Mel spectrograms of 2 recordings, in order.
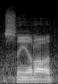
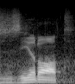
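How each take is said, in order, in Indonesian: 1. Kata ini diawali dengan s emfatik, s yang berat. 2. Kata ini diawali dengan bunyi z. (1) "bukan sirat" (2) "membacanya dengan bacaan zai"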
